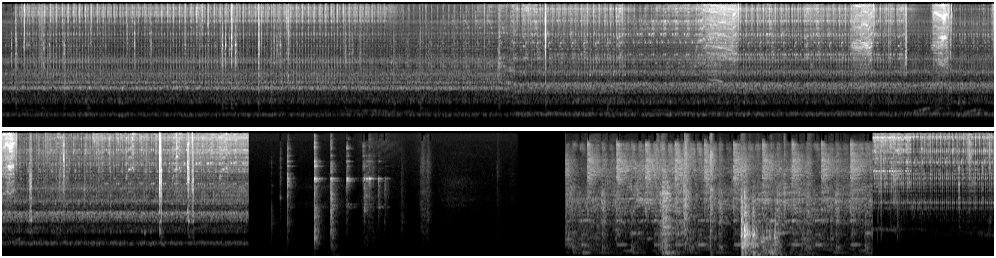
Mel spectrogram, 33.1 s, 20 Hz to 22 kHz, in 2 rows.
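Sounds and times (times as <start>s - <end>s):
electric power tool working wood: 0.0s - 20.6s.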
